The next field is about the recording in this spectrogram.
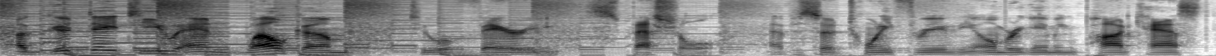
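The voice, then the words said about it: Tired, strained voice. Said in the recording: “we're very tired. I don't know if you can hear it in my voice, but I'm exhausted ... I definitely feel the tired vocal cords.”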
